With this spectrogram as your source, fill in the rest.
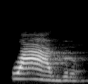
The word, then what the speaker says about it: quadro: Quati, queijo, quiabo, quibe, quadro. Qual deles a gente pronuncia? A gente percebe a letra U. No quati e no quadro.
